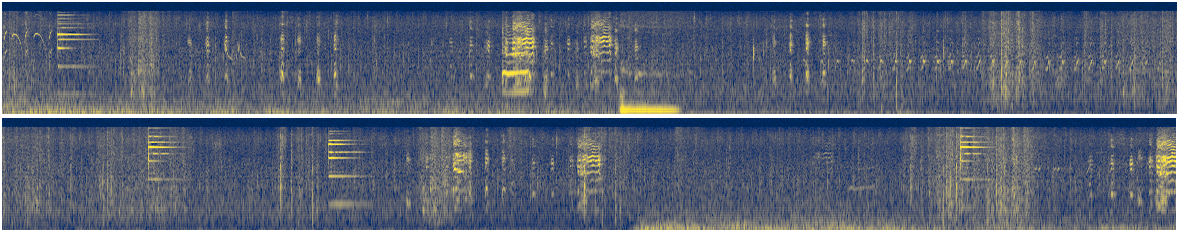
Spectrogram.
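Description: Footsteps patter quickly on a stone path.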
